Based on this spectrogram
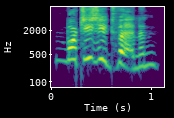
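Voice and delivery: high and scared; frightened. Acted. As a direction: plead with her husband in fright. Terrified wife at the fireplace.

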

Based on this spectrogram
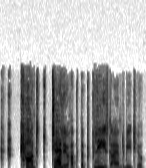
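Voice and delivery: nervous halting stutter; stammering. Acted. Quirrell meets Harry, anxious stammer. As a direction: stumble nervously.

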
